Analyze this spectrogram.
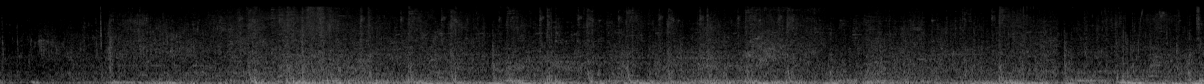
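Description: Energy blasts crackle and explode.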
